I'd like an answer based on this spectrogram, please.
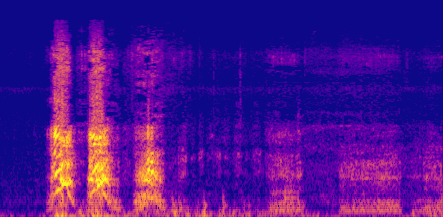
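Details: Kangal dogs, given a rabbit at night that a car had run over, picking fights with each other in the morning: three loud, harsh barks in quick succession, then lower rough growling noise.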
